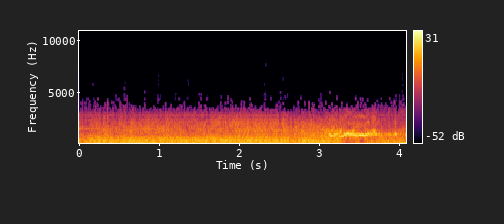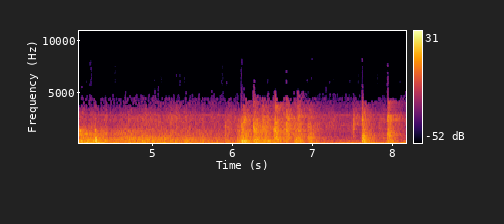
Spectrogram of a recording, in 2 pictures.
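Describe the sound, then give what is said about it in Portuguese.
A yellow taxi's engine roars loudly as a criminal flees in it, with a brief high tyre squeal as it skids and speeds off, leaving a fading rumble and a few sharp knocks. “O criminoso fugiu de carro.”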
